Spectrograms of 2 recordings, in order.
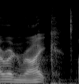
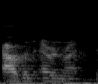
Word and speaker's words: Ehrenreich: Ehrenreich. I learned how to pronounce that just for this podcast. I'm just going to say it again. – Alden Ehrenreich. And the thing you can all do it now.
